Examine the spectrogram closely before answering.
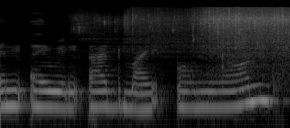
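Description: Chopped onions drop into hot oil and sizzle loudly.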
